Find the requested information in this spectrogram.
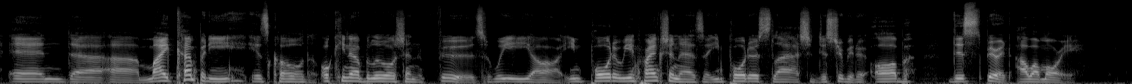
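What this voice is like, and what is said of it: Japanese accent. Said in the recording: “As you recognize my accent, Japanese accent, I'm from near Tokyo”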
